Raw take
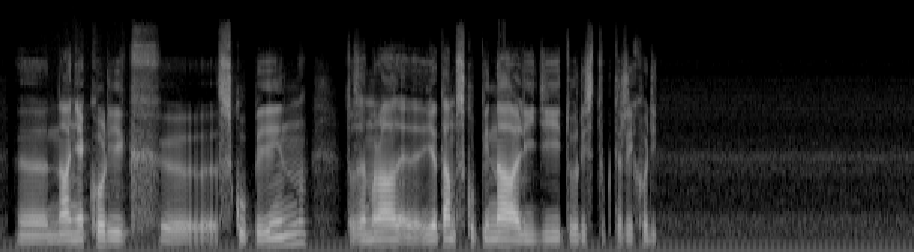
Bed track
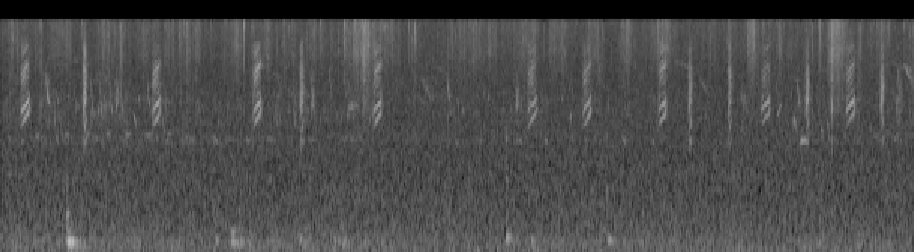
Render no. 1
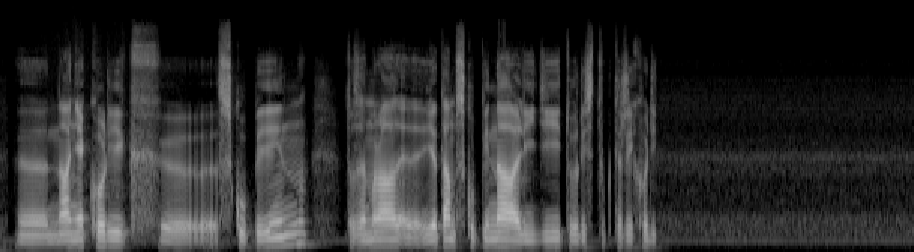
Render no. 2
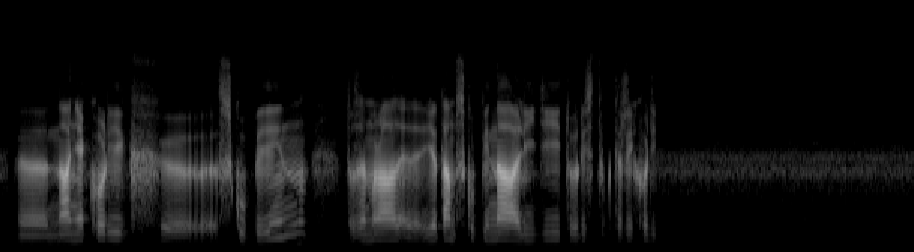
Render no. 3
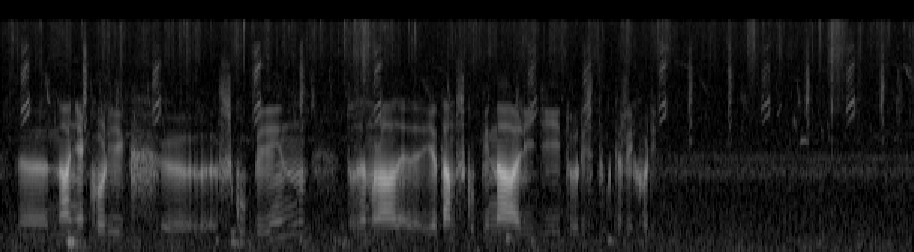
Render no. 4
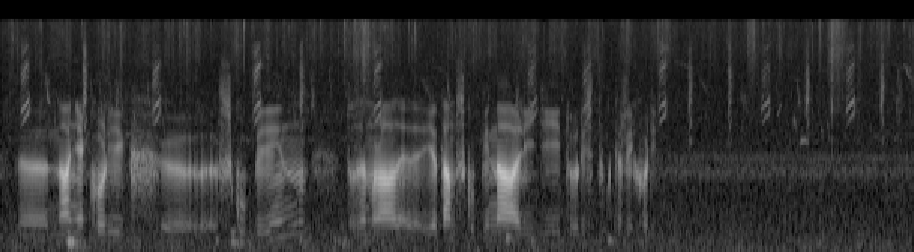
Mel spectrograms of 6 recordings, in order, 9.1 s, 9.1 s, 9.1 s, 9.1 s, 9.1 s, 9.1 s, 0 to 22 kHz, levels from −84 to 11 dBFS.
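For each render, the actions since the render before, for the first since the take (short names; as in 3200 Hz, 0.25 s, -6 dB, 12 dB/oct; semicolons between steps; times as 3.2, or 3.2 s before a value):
de-hum 50 Hz, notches 3
ladder band-pass 1400 Hz, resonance 70%
add bed track -24.5 dB
gain +8.5 dB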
